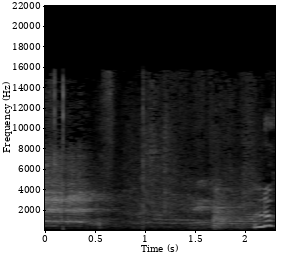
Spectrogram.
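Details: Sheep (Ovis aries) at a country farm give a wavering, nasal bleat, partly covered by visitors talking nearby.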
